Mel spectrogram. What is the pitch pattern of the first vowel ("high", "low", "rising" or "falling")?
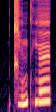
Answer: rising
